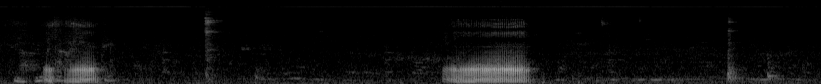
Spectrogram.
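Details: Duke, a Shih Tzu dog, naps indoors and snores: two droning, rasping snores about a second long, about four seconds apart, with quiet room noise and a faint click between them.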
